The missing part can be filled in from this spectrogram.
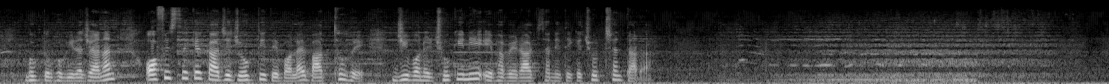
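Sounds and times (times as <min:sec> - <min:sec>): road traffic: 0:00.0 - 0:04.8, 0:07.2 - 0:10.7
vehicle engine running: 0:00.0 - 0:05.6.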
